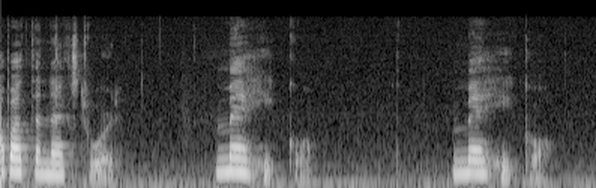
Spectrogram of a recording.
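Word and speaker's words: México: Mexico. It's here on the me, and you'll notice 1, 2, 3 syllables from the back.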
